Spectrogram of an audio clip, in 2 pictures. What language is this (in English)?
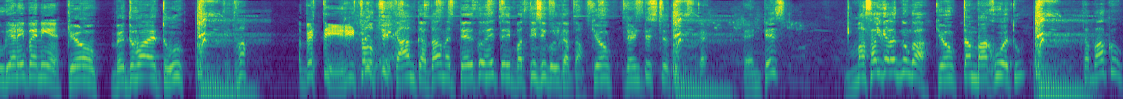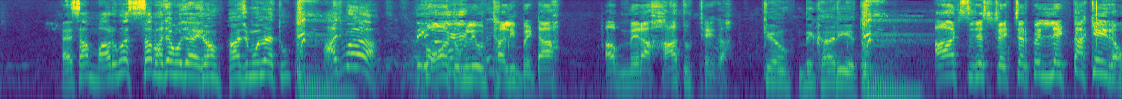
Hindi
